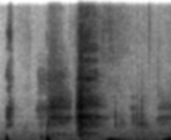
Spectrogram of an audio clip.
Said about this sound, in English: I didn't want Freya to bark and make things annoying. Oh, that's a that's a tall order to prevent. I know, but she would at any noise at the door, she goes fucking insane.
